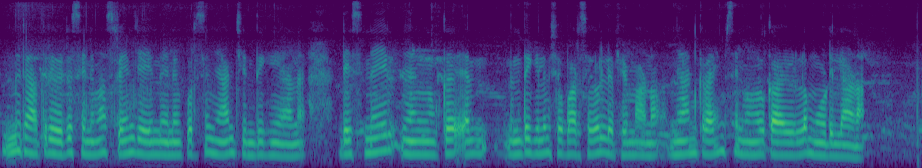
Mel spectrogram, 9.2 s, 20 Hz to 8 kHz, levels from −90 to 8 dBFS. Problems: none marked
